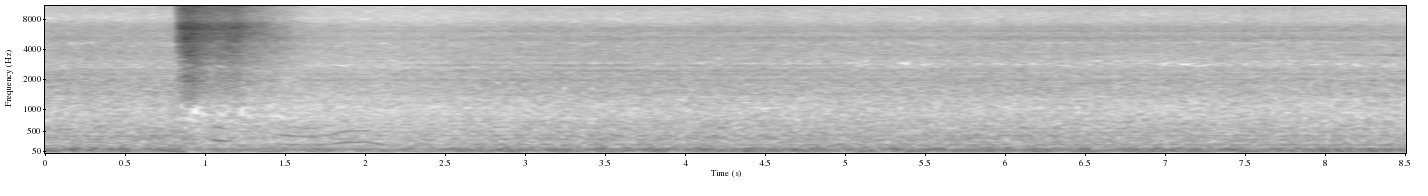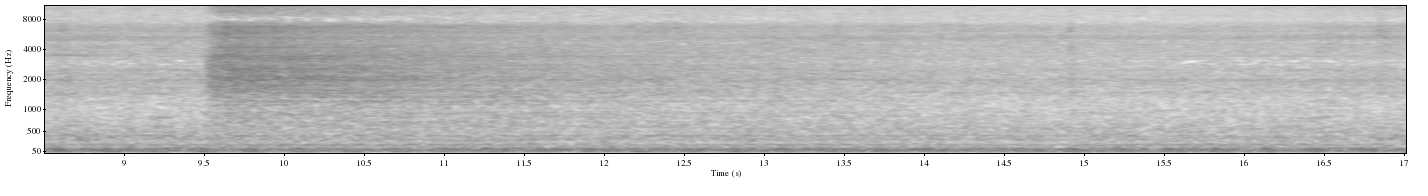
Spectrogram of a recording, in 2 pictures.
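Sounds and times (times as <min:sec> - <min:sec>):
train wheels rumbling on track: 0:00.0 - 0:17.0
hiss of escaping air: 0:00.8 - 0:01.6, 0:09.5 - 0:13.1.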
